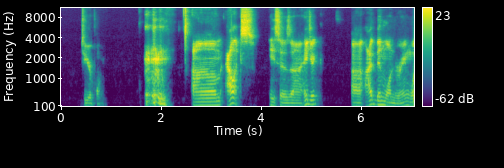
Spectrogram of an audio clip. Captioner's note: clears throat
